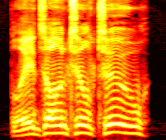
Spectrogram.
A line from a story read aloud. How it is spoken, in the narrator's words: he shouted after me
